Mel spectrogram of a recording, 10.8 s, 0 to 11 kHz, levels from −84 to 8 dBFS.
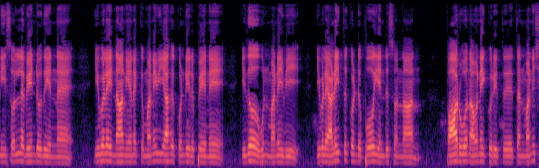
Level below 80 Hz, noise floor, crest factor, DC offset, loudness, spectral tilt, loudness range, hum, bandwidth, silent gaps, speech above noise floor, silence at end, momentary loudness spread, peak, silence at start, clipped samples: -60 dBFS; -54 dBFS; 22 dB; under 0.1%; -20 LUFS; -3.5 dB/octave; 2 LU; none; 11 kHz; none; 33 dB; 0 s; 10 LU; 0 dBFS; 0 s; under 0.1%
